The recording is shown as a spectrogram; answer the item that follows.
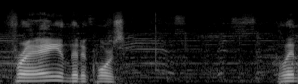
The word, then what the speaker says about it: Frey: Got a coach friend that his last name is F R E Y and pronounces it Fry.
